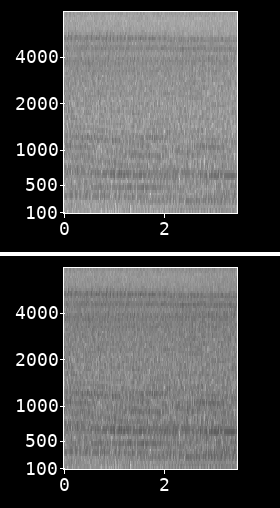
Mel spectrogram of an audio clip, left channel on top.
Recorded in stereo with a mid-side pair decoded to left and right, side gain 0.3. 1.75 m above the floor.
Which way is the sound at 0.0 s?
55° right.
